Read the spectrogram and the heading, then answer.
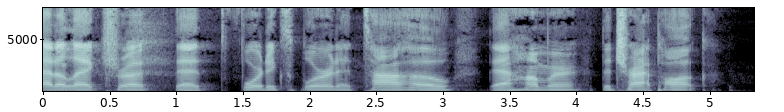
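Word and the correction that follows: Trackhawk: Am I saying it right this time? – No. – Track? – No, yes. Track Hawk.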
